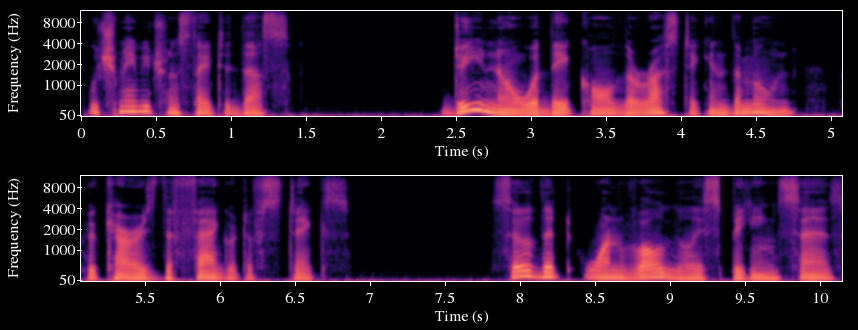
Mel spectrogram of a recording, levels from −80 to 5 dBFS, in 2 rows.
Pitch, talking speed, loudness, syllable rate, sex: 115 Hz, 165 wpm, -20 LUFS, 4.7 syllables/s, male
